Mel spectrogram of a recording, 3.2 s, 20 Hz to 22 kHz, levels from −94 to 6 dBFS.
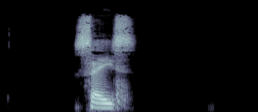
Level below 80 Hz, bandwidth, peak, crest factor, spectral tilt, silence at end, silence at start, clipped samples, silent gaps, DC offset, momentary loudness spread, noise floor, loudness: -68 dBFS; 14 kHz; -2 dBFS; 20 dB; -2 dB/octave; 1.55 s; 0.95 s; under 0.1%; none; under 0.1%; 15 LU; under -90 dBFS; -13 LUFS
